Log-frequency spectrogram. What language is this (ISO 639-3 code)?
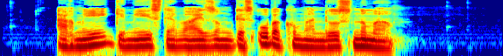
deu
